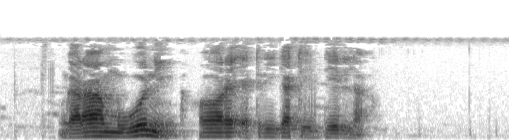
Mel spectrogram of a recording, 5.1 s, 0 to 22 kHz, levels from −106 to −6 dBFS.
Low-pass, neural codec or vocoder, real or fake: 7.2 kHz; none; real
